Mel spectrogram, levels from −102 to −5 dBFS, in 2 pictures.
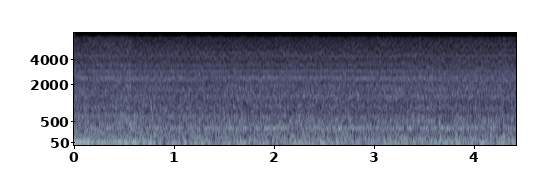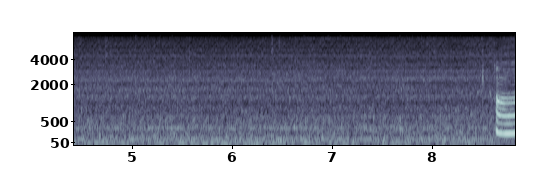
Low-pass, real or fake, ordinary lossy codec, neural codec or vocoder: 7.2 kHz; fake; AAC, 48 kbps; codec, 16 kHz, 16 kbps, FunCodec, trained on Chinese and English, 50 frames a second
